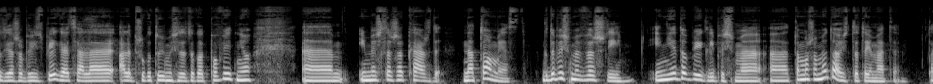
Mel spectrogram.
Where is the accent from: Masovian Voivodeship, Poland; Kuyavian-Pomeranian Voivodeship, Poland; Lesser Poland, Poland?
Masovian Voivodeship, Poland; Warsaw; to nie tylko my warszawiacy, czy my Polacy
